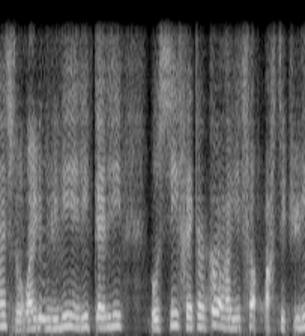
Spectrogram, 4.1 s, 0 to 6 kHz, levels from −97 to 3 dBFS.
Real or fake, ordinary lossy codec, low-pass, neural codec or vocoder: fake; none; 5.4 kHz; codec, 16 kHz, 0.5 kbps, FreqCodec, smaller model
